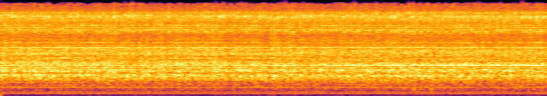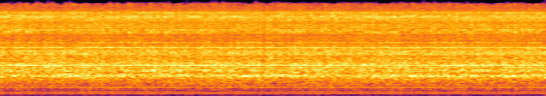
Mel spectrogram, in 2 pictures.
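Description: A film projector running: a steady mechanical whir with a few constant hum tones, unchanging throughout.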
